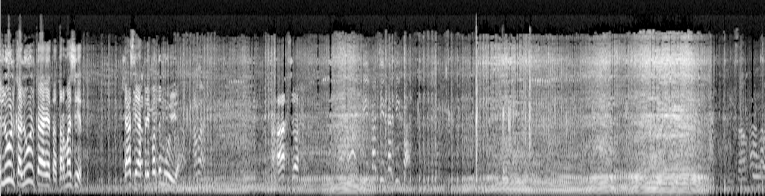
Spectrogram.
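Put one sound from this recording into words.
A motorcycle engine rumbles and revs close by.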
